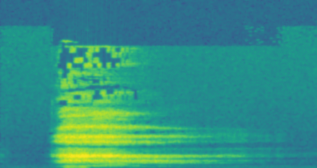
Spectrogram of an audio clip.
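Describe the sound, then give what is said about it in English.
A single long, audible breath during a breathing exercise, starting abruptly and slowly fading over about two and a half seconds, with a soft voiced, sigh-like tone and no other sounds. “try to join me in this breathing exercise and just focus on me. As we breathe in and out.”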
